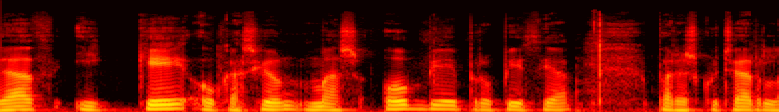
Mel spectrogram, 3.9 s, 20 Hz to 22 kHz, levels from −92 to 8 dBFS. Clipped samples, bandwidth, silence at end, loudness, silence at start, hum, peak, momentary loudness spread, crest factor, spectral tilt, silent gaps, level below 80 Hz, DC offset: under 0.1%; 13.5 kHz; 0 s; -30 LUFS; 0 s; none; -12 dBFS; 10 LU; 16 dB; -7 dB/octave; none; -58 dBFS; under 0.1%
